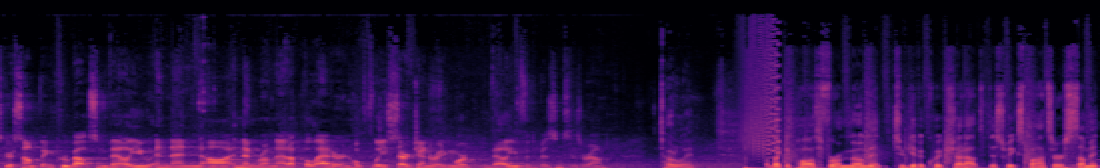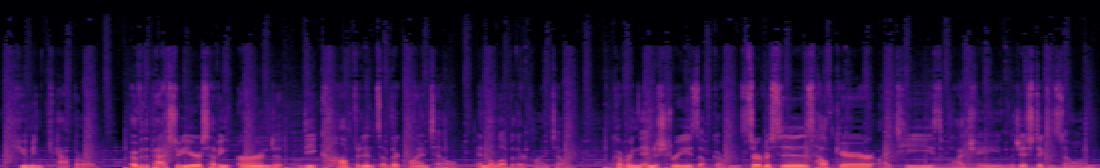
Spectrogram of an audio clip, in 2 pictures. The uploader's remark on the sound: A two day exclusive event consisting of in-depth workshops, and incredible presentations given by a diverse line-up of expert speakers + thought leaders in Data. Live during the conference to get the exclusive insight on rvatech/Summit 2020.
